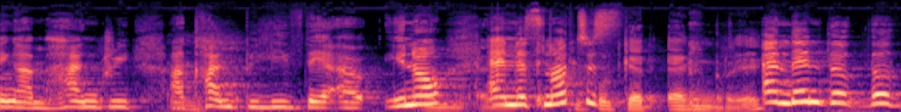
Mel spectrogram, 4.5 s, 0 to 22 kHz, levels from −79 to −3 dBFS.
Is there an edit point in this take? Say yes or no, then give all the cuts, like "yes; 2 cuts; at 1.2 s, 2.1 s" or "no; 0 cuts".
no; 0 cuts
